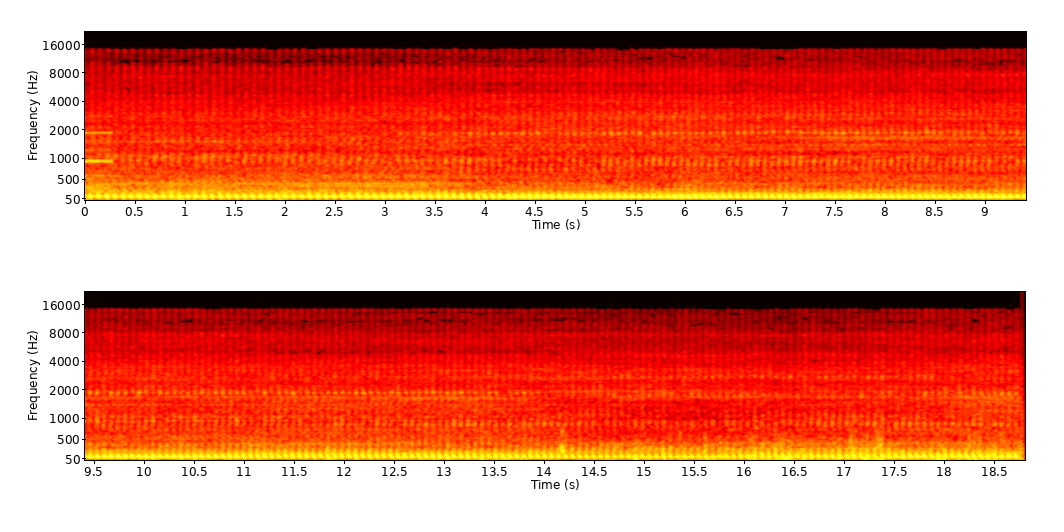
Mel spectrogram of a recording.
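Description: Small fishing boat's engine running steadily, a loud, fast, even chug.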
